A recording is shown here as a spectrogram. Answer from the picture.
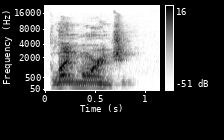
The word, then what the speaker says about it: Glenmorangie: I went to the Glenmorangie, or is it Glenmorangie, as the Scots would actually pronounce it.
